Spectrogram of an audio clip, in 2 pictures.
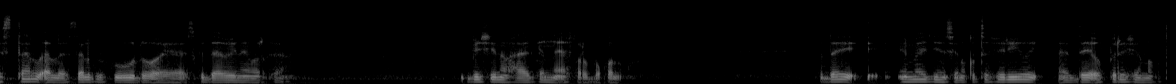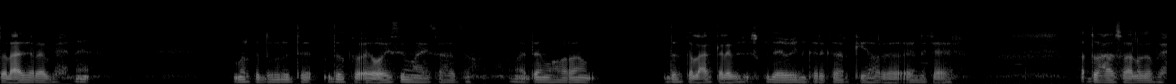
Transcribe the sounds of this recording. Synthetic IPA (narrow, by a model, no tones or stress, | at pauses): ʔɪst̪ʰɐlɐ̰lɛɪst̪ʰɐlɡʰɐkʰuuɖʊwajaːɪ̰skʰɐd̪aːwɛjnɛjmɐrkʰɐ | bɪʃinɐwɑħɑːɡɐlnɛ̰ʔɐ̰fɐ̰rbɔqɔ̰l | hɐd̪ɛːjɪmɐrd͡ʒɛnsinɑqɔt̪ʰɔfɪɾɪjɔjhɐd̪ɛjɔpʰɛɾɛʃɔnːɑqɔ̥t̪ʰɔlɑ̰ʕɑ̰ɡɐɾɐbɪħnɛː | mɐrkʰɐd̪ɔwlɐd̪ɐd̪ɐd̪kʰɐʔɛ̰jɔɛjsɪmɐhɛjsɐɦɐd̪ɐma̰ːd̪aːmɐɦɔɾaːm | d̪ɐd̪kʰɐlɑ̰ʕɑ̰ɡ̚t̪ʰɐlɛbɪsɪskʰʊd̪aːwɛjnɪkʰɐɾɛkʰaːrkʰiːɦɔɾɛ̰ʔɛ̰nɪkʰa̰ʔɛ̰f | hɐd̪wɑħɑːswaːlɐɣɐbɪ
